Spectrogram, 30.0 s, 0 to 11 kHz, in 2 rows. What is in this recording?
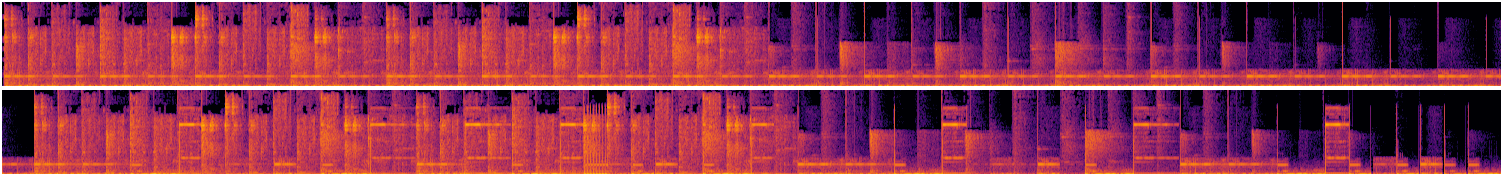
Music > Multiple instruments
Demo Track #3475 (Industraumatic)
Track taken from the Industraumatic Project.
